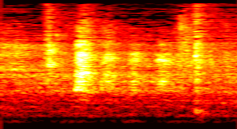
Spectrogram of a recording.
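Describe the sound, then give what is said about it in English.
A voice imitates a dog with a few soft, breathy bark-like huffs in quick succession, fairly quiet, with a slightly panting quality and no other talk around it. “Bark.”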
